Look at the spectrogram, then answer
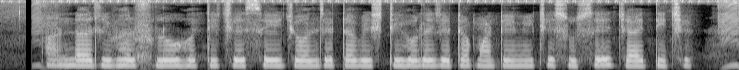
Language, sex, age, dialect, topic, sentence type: Bengali, female, 18-24, Western, agriculture, statement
